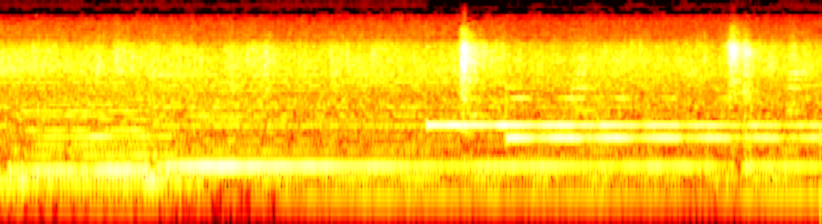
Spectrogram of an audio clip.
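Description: Steady rain falls in a continuous, even hiss, with low sustained tones humming beneath it and a couple of brief, slightly louder splashes partway through. No one speaks.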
